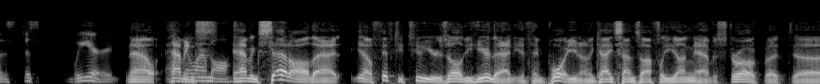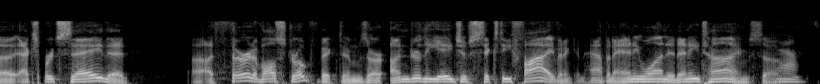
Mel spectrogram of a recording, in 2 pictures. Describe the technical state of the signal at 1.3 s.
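At 1.3 s the signal has most likely passed through Bluetooth LC3 compression, and this holds for the whole clip rather than just that moment. The transform codec is starved of bits, so much of the upper spectrum is discarded and replaced with synthetic noise. The damage is plainly audible: the speech takes on a breathy, grainy edge in its upper range. That degree of loss fits a low rate around 32 kbps with short 7.5 ms frames.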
